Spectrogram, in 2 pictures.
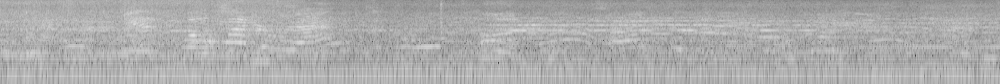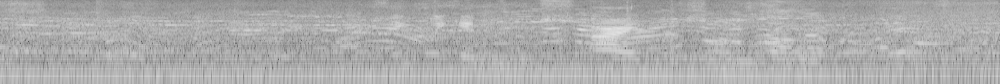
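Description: Engine of a motorized river raft running with a steady low hum, under passengers' chatter and children's voices.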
